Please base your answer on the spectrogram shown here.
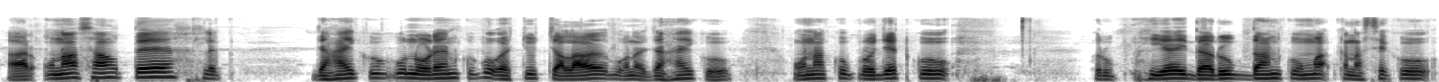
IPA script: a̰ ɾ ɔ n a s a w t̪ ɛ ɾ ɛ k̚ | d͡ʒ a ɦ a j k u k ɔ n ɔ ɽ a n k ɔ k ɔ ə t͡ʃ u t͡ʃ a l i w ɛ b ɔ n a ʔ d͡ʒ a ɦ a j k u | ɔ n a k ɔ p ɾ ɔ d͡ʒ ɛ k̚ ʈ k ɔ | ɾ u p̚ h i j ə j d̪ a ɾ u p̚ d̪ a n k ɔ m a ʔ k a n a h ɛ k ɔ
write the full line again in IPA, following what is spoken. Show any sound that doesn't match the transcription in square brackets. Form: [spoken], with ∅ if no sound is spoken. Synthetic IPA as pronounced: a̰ ɾ ɔ n a s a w t̪ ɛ [l] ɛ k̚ | d͡ʒ a ɦ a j k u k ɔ n ɔ ɽ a n k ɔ k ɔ ə t͡ʃ u t͡ʃ a l [a] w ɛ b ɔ n a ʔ d͡ʒ a ɦ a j k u | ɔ n a k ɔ p ɾ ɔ d͡ʒ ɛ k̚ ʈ k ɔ | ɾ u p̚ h i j ə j d̪ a ɾ u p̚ d̪ a n k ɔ m a ʔ k a n a [s] ɛ k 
